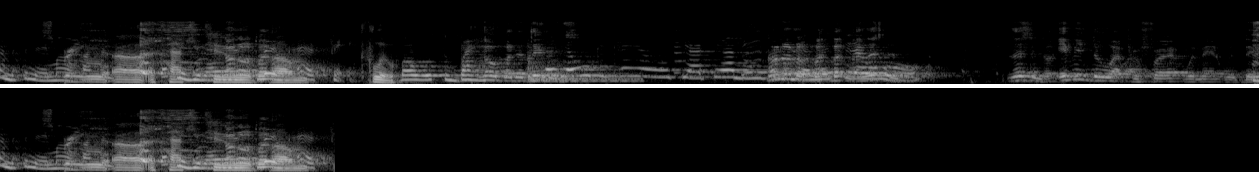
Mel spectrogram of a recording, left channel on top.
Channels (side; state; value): right; drops out; at 3.4 s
